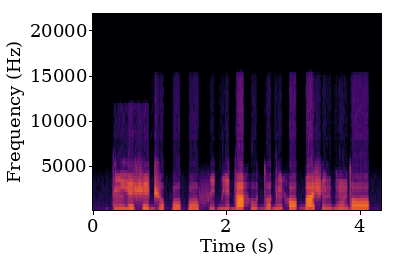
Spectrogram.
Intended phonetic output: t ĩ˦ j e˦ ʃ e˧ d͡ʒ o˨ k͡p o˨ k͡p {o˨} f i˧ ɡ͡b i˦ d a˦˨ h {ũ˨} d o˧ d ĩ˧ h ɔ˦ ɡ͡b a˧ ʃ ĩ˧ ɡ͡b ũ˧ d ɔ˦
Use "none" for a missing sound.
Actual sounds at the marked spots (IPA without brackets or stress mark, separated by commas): o˧, u˨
